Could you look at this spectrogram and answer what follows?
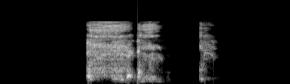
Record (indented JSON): {
  "cough_length": "2.9 s",
  "cough_amplitude": 31004,
  "cough_signal_mean_std_ratio": 0.42,
  "survey_phase": "beta (2021-08-13 to 2022-03-07)",
  "age": "18-44",
  "gender": "Female",
  "wearing_mask": "No",
  "symptom_cough_any": true,
  "symptom_runny_or_blocked_nose": true,
  "symptom_sore_throat": true,
  "symptom_fatigue": true,
  "symptom_change_to_sense_of_smell_or_taste": true,
  "symptom_onset": "7 days",
  "smoker_status": "Never smoked",
  "respiratory_condition_asthma": true,
  "respiratory_condition_other": false,
  "recruitment_source": "Test and Trace",
  "submission_delay": "3 days",
  "covid_test_result": "Positive",
  "covid_test_method": "RT-qPCR"
}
